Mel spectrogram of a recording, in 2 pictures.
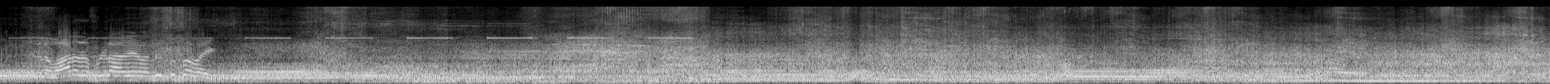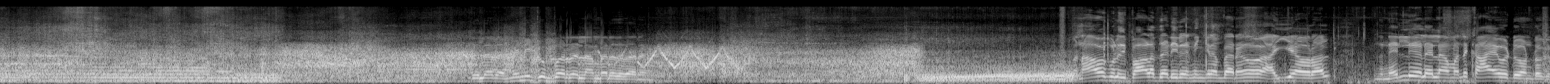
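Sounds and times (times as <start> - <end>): motorbike and car engines passing: 0.0 - 27.5
repeating high beep: 2.4 - 7.1.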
